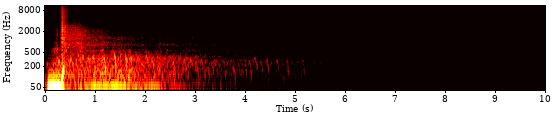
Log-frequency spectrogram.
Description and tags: Trailer hit 4
Industrial Sounds M/S Recording --> The recorded audio is processed in logic by using different FX like (reverse/reverb/delay/all kinds of phasing stuff)
Enjoy!
fx, effect, cinema, woosh, design, garage, boom, film, sound, effects, hits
